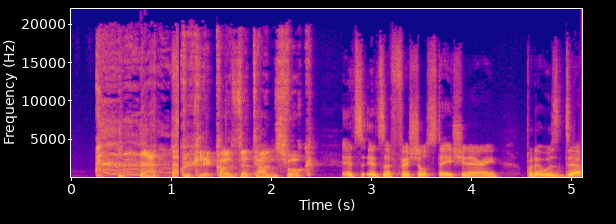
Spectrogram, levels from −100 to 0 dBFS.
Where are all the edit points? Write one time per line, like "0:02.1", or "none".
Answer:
0:01.1
0:02.7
